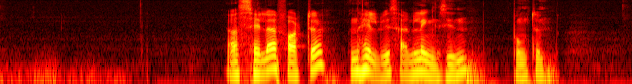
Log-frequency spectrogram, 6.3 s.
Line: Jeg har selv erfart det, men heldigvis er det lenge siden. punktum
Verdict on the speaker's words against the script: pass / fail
pass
